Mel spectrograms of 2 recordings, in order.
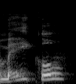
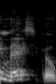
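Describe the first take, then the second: First: It is said with a Spanish accent. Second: It is said with a plain English accent. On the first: The speaker calls it wrong. "pronounce r- words with a Spanish accent" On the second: The speaker calls it right. "say Mexico, bro"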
